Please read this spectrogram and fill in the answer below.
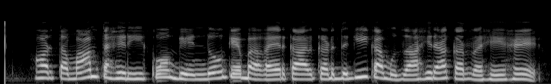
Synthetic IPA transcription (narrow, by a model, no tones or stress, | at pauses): ɔːɾt̪ɐmaːmt̪ɛɦɾiːkõɡẽːnd̪õkebɐɣɛːɾkaːɾkɐɾd̪əɡikamʊzaːɦɪɾakɐɾːɐɦeɦɛ̃ː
